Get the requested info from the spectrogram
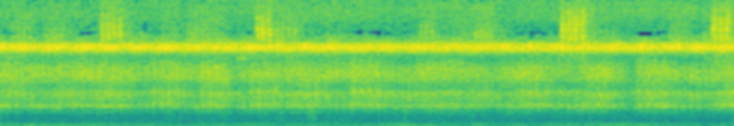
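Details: Nighttime cricket chorus from rural Florida, a continuous shrill ringing note held without break, beneath it a rhythmic throbbing buzz, and short higher flares recurring every second or so; a constant, dense insect backdrop.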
